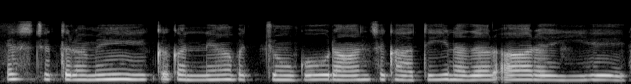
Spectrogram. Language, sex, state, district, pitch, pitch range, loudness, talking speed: Hindi, female, Madhya Pradesh, Bhopal, 215 Hz, 210-225 Hz, -17 LUFS, 125 wpm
